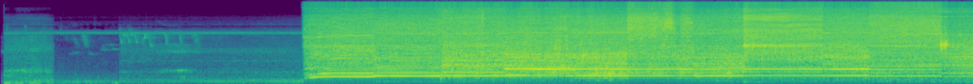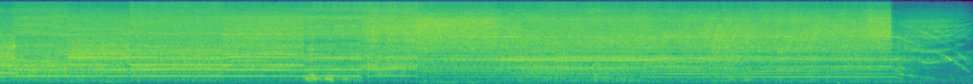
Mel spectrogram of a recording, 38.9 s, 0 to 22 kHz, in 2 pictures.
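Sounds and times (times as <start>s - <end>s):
pressure washer motor whine: 6.0s - 38.9s
water jet hissing: 6.1s - 37.3s.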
